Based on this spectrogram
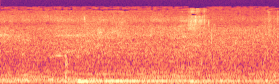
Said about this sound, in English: We got a motorcycle here. I don't know what song he listening to. He got a green. He finna pull off. Let's let him pull off or we keep going.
